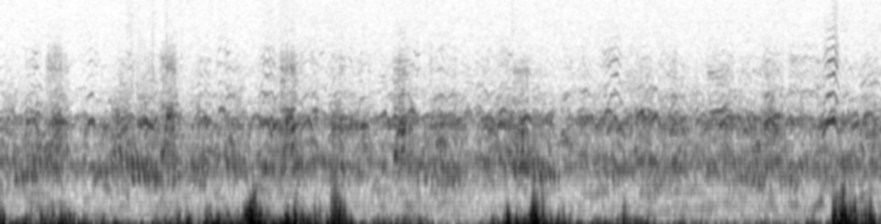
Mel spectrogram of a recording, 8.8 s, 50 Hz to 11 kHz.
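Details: Hundreds of snow geese lift from cornfields at Bosque del Apache just before sunset in January 2014, giving a dense, continuous chorus of nasal, high-pitched yelps and squawks; lower trilling is Sandhill cranes. A low rumble of wind or wingbeats runs underneath.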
